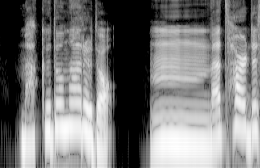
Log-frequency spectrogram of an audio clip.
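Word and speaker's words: マクドナルド: Tomoyuki, can you give us the pronunciation of McDonald's again? Okay. マクドナルド。 McDonaldo.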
